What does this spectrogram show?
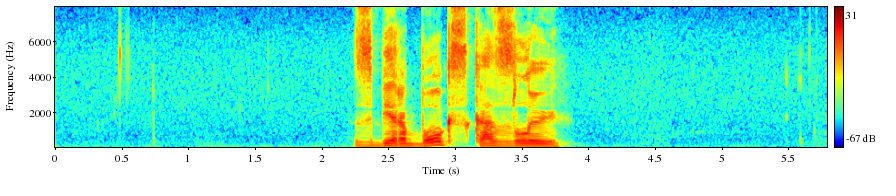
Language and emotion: Russian, angry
